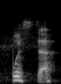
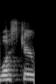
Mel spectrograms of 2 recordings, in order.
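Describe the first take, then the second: First: It is said in a Massachusetts accent. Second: It is said in a Connecticut accent. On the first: The speaker calls it right. "you can't say Worcester without saying it in a Massachusetts accent" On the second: The speaker calls it wrong. "I feel like you didn't say that correctly"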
